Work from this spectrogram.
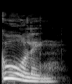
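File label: "galling", British English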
